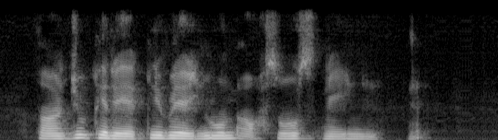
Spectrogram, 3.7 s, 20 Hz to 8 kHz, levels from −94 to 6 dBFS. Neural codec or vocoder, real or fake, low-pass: autoencoder, 22.05 kHz, a latent of 192 numbers a frame, VITS, trained on one speaker; fake; 7.2 kHz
